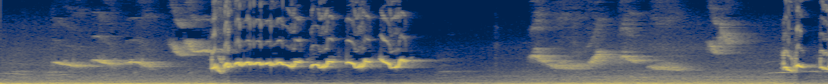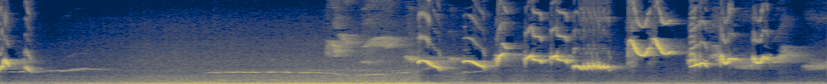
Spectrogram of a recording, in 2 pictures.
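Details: Singaraja, North Bali: an Orange-headed thrush sings as bait to make caged birds sing, giving jerky, quickly repeated whistled and mimicking phrases in three bursts, with a faint long whistle and a low droning hum in the pauses.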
